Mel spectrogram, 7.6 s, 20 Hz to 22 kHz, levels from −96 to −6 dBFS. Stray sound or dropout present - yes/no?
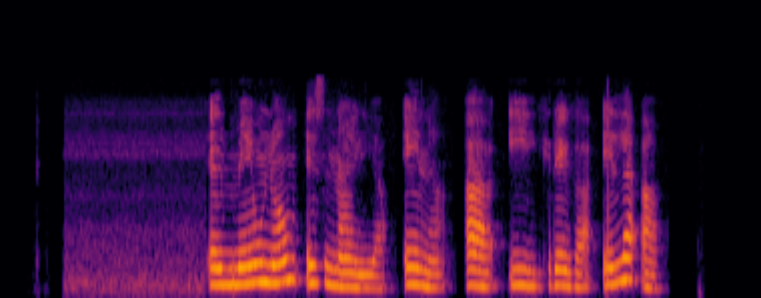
no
